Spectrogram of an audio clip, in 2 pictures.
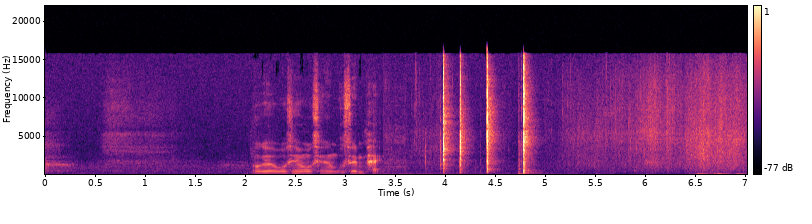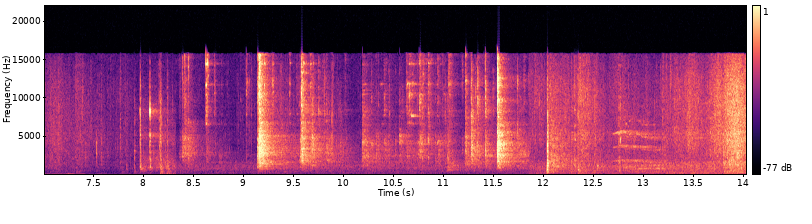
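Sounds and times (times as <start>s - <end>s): metal grille knocks and clanks: 7.7s - 12.6s
latch clicks: 7.8s - 12.1s.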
